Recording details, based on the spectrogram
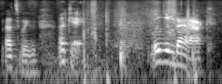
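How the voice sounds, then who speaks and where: Background noise runs through this homemade bedroom vlog, where a mid-pitched American hobbyist presents his radio collection in loose, unscripted chat. His slow, sing-song delivery wanders into side comments, and he keeps cracking jokes.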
